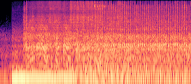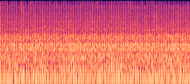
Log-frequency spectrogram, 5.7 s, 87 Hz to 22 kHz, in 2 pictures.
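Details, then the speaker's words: BMW 320d N47 diesel, 181,000 miles, startup before upper timing chain tensioner replacement: dry metallic chain rattle for about five seconds of idle before easing; worn upper tensioner. "So hopefully you could hear that for about five or so seconds the chain was rattling."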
